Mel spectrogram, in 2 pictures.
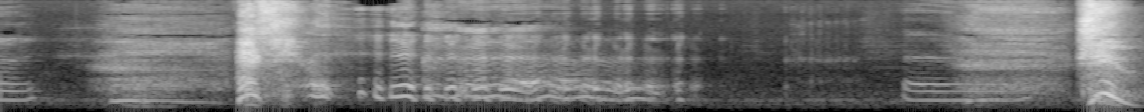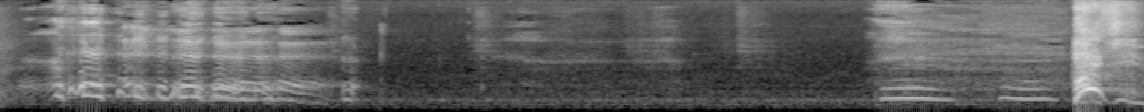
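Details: Three sharp sneezes, each followed by a baby's bright laughter; sneezing.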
